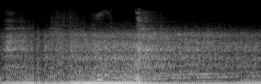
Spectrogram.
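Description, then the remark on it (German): A white delivery van's engine roars loudly and steadily as it shoots out of a garage shed and speeds off, with a deep rumbling drone that swells briefly early on. No one speaks. “Kaum war der weiße Lieferwagen aus dem Garagenverschlag geschossen”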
